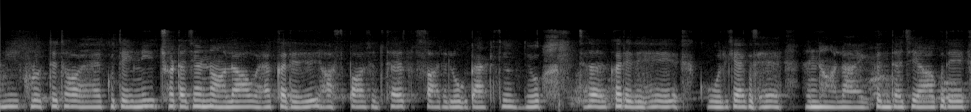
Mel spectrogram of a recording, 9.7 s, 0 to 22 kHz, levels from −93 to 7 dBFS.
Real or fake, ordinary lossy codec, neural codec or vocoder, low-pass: real; none; none; 7.2 kHz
